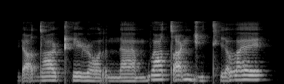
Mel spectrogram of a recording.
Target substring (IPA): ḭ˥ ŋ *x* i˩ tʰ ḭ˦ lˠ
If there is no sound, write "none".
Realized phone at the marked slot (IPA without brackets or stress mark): ɡ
